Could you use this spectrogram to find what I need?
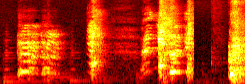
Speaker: But one thing that even the greatest fortune teller couldn't predict is my sister's cough.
